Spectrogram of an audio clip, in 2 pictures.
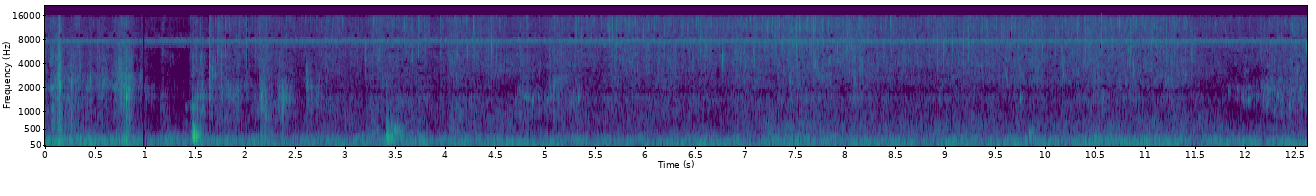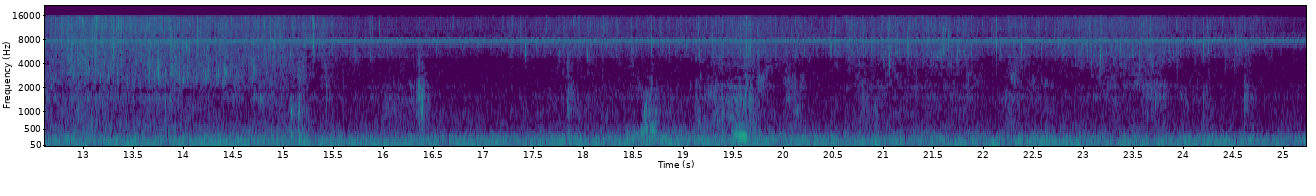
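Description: Faint trickle and drip of water pouring from a plastic watering can onto dry soil, with a few footsteps on the dirt in the first few seconds.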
